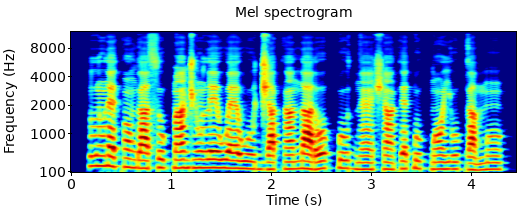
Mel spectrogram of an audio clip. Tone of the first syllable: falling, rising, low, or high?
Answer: high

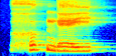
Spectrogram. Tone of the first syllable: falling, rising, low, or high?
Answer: high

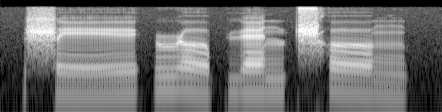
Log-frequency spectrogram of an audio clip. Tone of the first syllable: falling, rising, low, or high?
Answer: rising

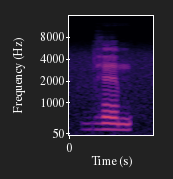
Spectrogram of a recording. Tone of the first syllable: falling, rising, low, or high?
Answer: low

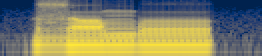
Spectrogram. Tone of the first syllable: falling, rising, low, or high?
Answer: low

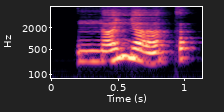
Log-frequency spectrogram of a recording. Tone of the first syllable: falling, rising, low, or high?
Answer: rising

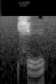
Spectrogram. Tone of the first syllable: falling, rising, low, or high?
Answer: rising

